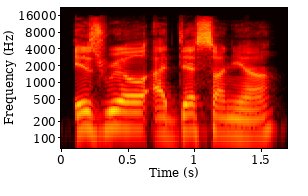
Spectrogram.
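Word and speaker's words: Israel Adesanya: saw you in person was march of 2020 israel adessanya remember you have to pronounce it correctly i dis on your arizona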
